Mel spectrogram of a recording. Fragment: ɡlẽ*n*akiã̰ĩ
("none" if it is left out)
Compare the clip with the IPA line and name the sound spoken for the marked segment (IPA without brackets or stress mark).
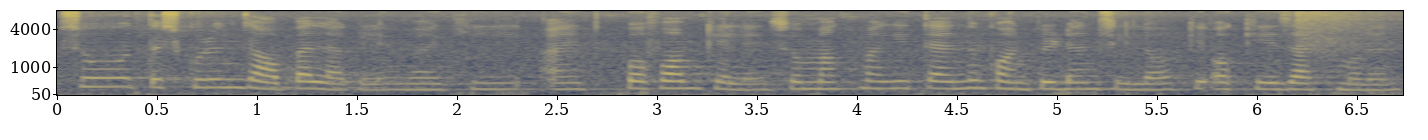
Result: m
